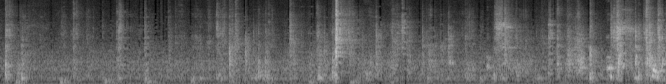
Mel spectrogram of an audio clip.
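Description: A steel microwave wall mounting plate clinking and scraping against the wall as it is handled and moved into position: irregular light metal knocks, with the sharpest click about halfway through and a busier run of knocks near the end.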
